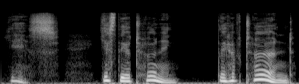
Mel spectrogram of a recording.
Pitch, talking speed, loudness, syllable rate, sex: 140 Hz, 140 wpm, -17 LUFS, 5.2 syllables/s, male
